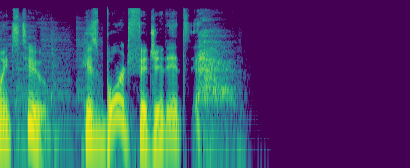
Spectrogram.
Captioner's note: sigh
